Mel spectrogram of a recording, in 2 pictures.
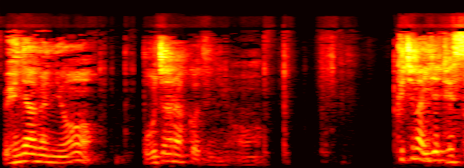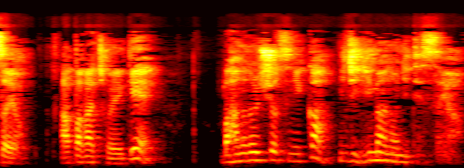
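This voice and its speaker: Male pastor, storytelling sermon, animated delivery, roomy hall sound. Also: a little high, moderate pace, pauses often, slight background noise. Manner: acts out dialogue voices while telling a story.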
